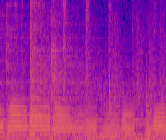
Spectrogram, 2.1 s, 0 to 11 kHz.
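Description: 1970s jazz recording: brass horns, with trumpet, play a held, moving melody in harmony over a walking bass line and light cymbal strokes.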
